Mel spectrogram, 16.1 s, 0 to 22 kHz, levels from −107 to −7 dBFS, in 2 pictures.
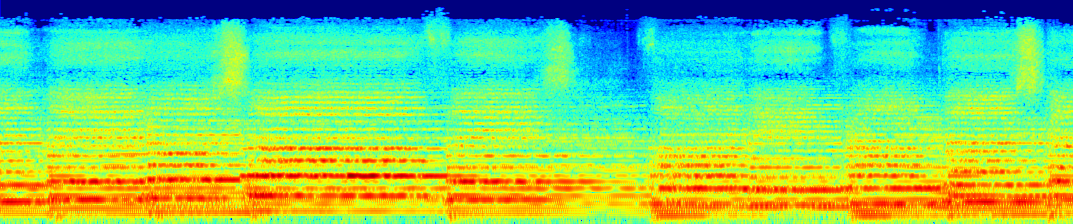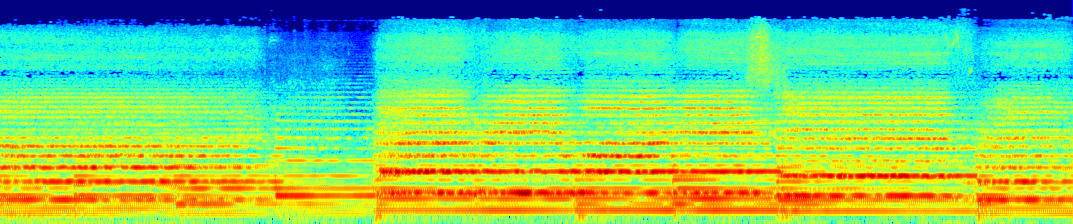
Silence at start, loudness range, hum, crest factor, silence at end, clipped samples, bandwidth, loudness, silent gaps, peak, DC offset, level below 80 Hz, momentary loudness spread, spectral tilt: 0 s; 4 LU; none; 14 dB; 0 s; under 0.1%; 16.5 kHz; -18 LUFS; none; -4 dBFS; under 0.1%; -52 dBFS; 7 LU; -5 dB/octave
